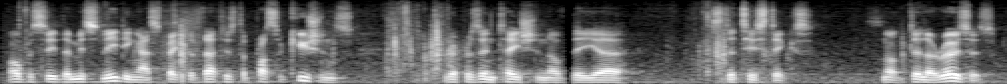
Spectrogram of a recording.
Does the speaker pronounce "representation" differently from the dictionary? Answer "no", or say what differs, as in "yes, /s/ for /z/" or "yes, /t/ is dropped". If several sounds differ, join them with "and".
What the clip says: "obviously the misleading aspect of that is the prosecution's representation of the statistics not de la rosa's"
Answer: no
